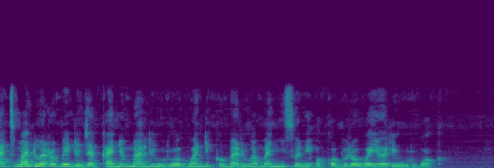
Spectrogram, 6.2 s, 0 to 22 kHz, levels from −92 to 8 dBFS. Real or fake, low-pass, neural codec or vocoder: fake; 10.8 kHz; codec, 44.1 kHz, 7.8 kbps, Pupu-Codec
